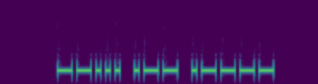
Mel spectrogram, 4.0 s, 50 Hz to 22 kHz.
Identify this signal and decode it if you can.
Morse code, heard as a keyed tone, about 20 wpm, 700 Hz. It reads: 7W1
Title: Three Letter-Number Combinations - 20wpm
